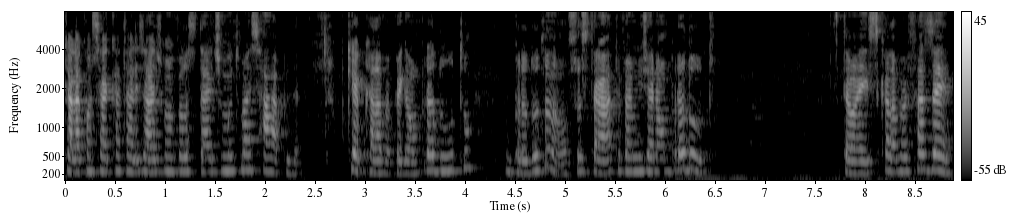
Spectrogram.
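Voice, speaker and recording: This woman talks at a very fast pace with a high pitch and a bright, sharp tone, yet with long, frequent pauses. Her intonation stays monotone and flat. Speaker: medical student. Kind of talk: exam review tutorial.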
